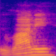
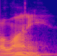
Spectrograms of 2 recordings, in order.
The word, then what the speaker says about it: Aulani: Ian Bender says, curious, I'm going to, I guess I pronounced it Ulani next year. Aulani.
